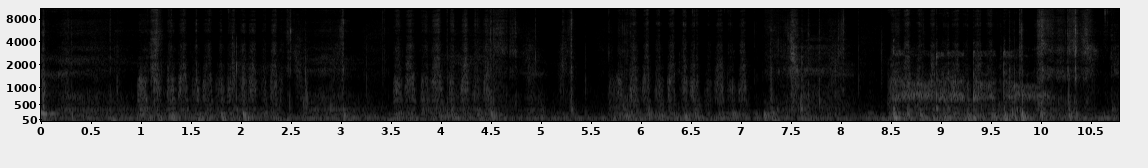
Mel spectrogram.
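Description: A coin scratching the coating off a paper scratchcard, in quiet, irregular short scrapes.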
